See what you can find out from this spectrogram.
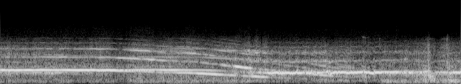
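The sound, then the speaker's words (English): Loud police sirens of two patrol cars wail together at night in overlapping tones, their pitch sliding downward midway as the cars hurtle past, with a low engine rumble underneath and no voices. “Above them, on the bank, at the edge of the circle of light from the overhead street lamp, the bushes still wave slightly in the wake of Augie's flight from the blare of police sirens as 2 patrol cars come hurtling out of the night.”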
